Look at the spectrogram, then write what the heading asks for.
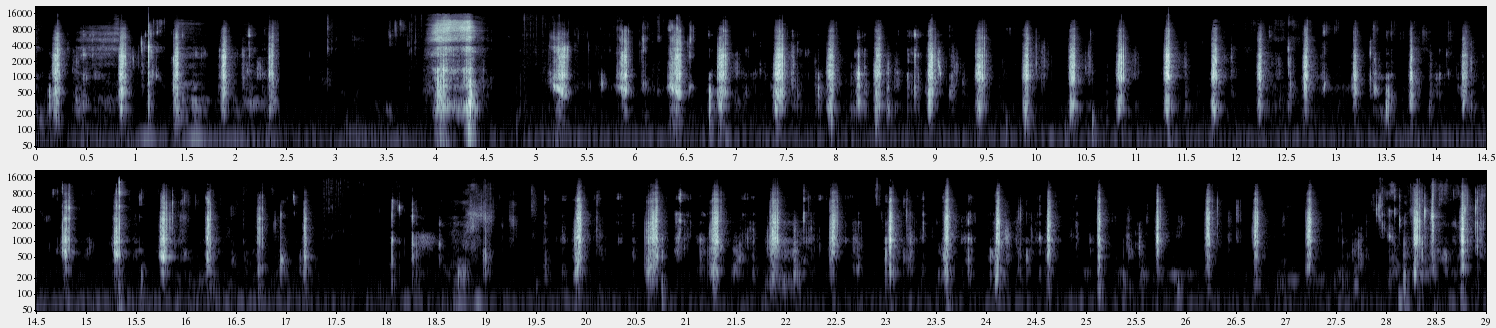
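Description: Close-miked chewing of flying fish roe and sea grapes: a dense run of small sharp pops and crunches, about three or four a second, as the tiny eggs and grape-like beads burst between the teeth. A single louder, longer crunching bite comes about four seconds in, and the chewing pauses briefly near the start and again about two-thirds of the way through.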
